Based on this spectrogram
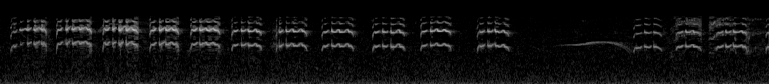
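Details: Lesser kestrels mating at a nest-box colony in Cabañeros National Park, Spain: a fast, harsh chatter of rasping notes, two or three a second, broken by a brief thin rising whistle.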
